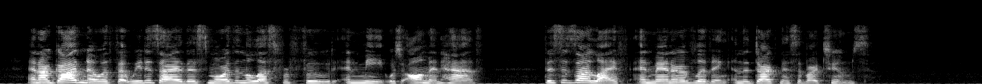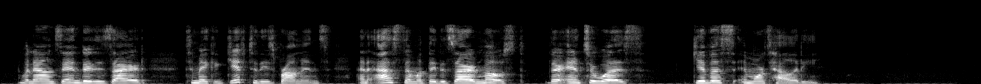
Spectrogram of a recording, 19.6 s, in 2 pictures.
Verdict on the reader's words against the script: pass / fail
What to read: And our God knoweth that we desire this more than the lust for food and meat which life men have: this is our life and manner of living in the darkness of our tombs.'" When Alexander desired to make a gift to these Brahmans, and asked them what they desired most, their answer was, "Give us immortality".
fail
